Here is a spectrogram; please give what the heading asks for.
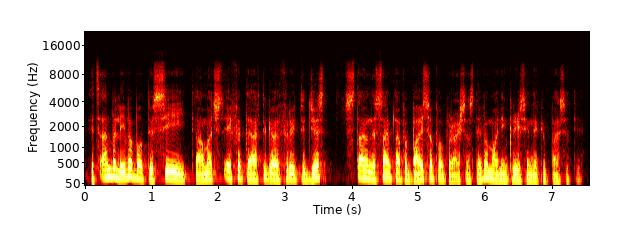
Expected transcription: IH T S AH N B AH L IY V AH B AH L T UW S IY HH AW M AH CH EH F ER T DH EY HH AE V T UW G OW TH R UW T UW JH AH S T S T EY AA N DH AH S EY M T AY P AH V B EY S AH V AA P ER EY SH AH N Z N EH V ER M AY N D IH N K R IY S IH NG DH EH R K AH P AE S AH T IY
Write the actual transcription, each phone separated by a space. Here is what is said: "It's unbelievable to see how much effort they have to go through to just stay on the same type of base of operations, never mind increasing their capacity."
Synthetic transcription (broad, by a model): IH T S AH N B AH L IY V AH B AH L T UW S IY HH AW M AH CH EH F ER T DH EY HH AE F T UW G OW TH R UW T UW JH AH S T S T EY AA N DH AH S EY M T AY P AH V B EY S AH P AA P ER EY SH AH N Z N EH V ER M AY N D IH N K R IY S IH NG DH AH K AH P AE S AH T IY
